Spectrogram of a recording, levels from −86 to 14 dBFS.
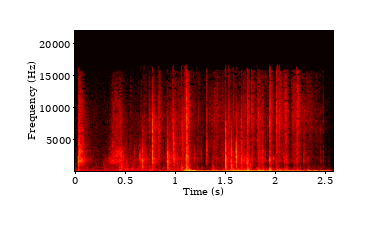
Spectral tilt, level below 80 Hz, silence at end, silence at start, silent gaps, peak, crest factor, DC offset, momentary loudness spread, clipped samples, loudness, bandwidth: -4 dB/octave; -34 dBFS; 0 s; 0.05 s; none; -8 dBFS; 20 dB; under 0.1%; 11 LU; under 0.1%; -33 LUFS; 16.5 kHz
